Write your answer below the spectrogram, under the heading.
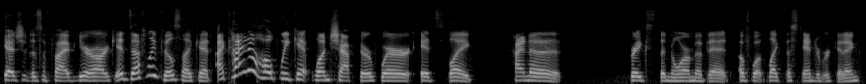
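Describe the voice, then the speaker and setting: A woman's voice: lowish voice, a little fast, a bit bright, no echo. A young woman chatting casually and effusively as a game livestreamer, often exclaiming. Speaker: game streamer. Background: game music.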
